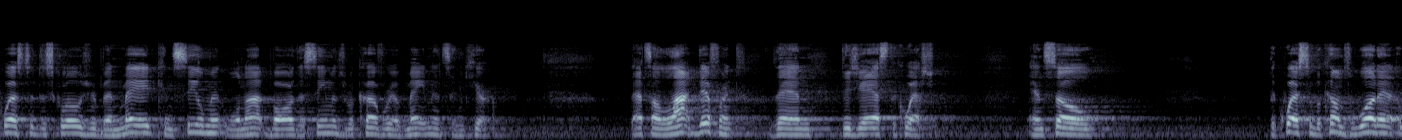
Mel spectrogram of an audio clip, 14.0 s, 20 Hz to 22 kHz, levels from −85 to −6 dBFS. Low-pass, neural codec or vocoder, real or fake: 7.2 kHz; none; real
